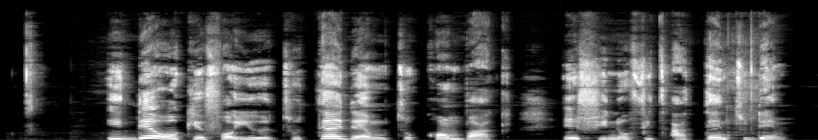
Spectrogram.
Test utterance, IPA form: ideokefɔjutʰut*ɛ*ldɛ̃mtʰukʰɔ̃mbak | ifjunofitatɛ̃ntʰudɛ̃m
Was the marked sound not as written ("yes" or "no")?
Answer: no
